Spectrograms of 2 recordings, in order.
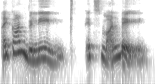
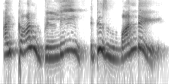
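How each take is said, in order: First: Slow, bored sigh of a line. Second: Higher, slow, bright-eyed delivery; excited. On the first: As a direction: sound utterly bored. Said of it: "if I say in a bored way". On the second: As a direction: sound thrilled it's Monday. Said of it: "I'm excited right now". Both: Shown as a demonstration.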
